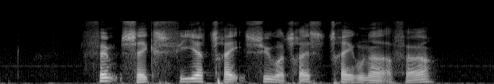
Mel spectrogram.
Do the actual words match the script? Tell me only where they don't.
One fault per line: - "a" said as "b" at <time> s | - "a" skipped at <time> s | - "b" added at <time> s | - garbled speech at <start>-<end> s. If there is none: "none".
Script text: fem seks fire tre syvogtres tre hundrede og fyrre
none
